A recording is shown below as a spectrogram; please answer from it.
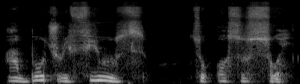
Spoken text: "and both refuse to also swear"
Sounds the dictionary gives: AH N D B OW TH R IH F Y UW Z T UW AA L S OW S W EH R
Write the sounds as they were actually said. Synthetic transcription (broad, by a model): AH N B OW T R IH F Y UW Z T UW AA S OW S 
